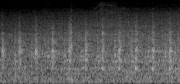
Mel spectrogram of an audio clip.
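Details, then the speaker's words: Used car with almost 146,000 miles, just driven to the lot, burning-plastic smell noted: sharp metallic ticking about six times a second over the idle, possibly an engine knock; cause suspected, not confirmed. "we are definitely knocking a little bit, maybe."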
